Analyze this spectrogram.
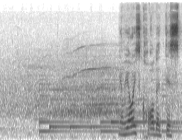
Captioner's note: cheering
